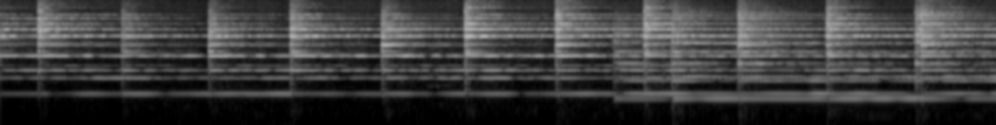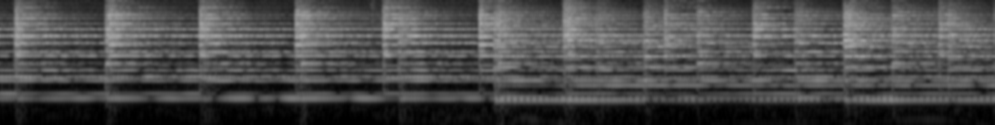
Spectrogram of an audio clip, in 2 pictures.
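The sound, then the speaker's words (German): Several bells of the parish church of Maria Heimsuchung in Kogelhof, eastern Styria, Austria, peal together at noon in a steady, overlapping swing, rich ringing tones sustained and fairly loud throughout, with deeper bells joining partway and no voices. “Sie hören die Glocken der Pfarrkirche Maria Heimsuchung in Kogelhof in der Oststeiermark.”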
